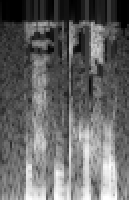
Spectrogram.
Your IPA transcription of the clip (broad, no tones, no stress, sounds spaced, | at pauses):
l æ̤ θ u dʱ ɔ sˤ y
